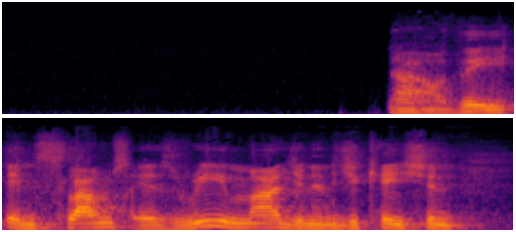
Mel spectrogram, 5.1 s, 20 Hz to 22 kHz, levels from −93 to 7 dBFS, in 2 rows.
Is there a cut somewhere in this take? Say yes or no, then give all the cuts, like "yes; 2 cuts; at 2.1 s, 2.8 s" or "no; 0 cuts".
yes; 2 cuts; at 2.6 s, 3.2 s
